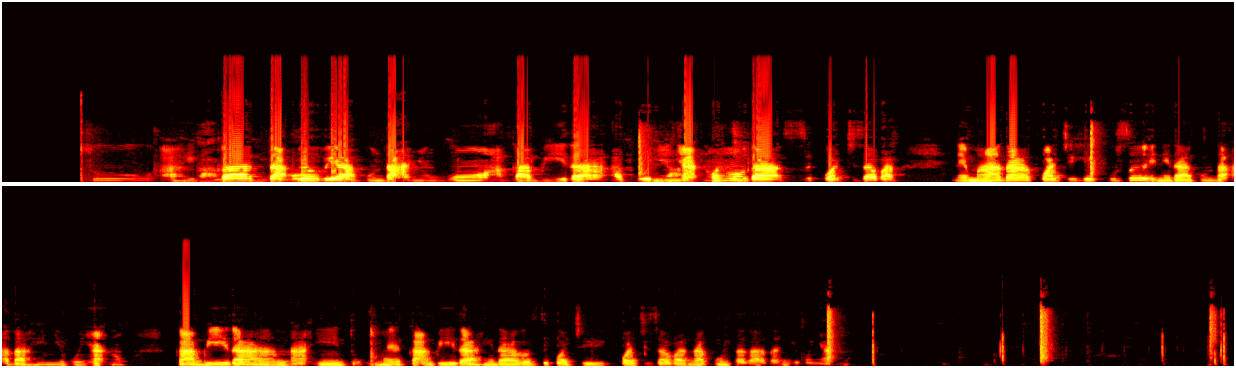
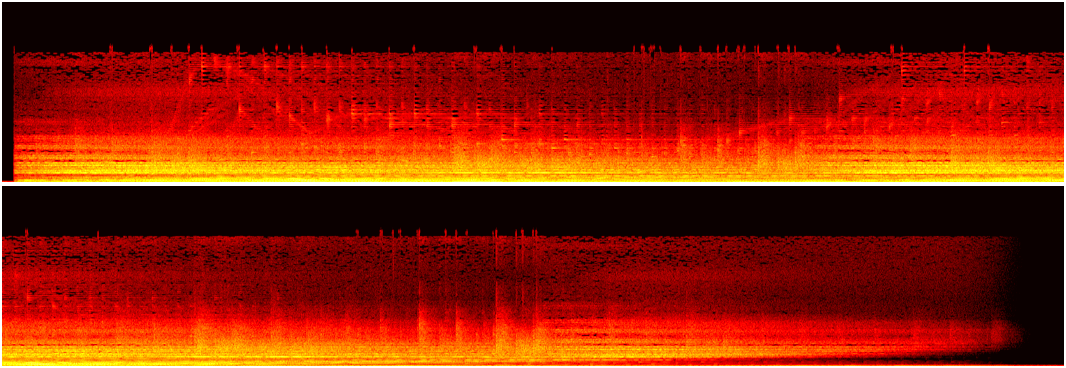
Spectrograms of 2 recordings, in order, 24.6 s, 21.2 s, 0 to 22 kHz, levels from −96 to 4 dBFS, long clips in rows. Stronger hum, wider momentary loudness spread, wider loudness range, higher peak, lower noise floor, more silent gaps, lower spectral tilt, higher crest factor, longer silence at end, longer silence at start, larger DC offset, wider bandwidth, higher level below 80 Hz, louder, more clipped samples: neither; first, 19 LU vs 10 LU; first, 18 LU vs 11 LU; about the same, 0 dBFS vs -2 dBFS; first, under -90 dBFS vs -50 dBFS; neither; about the same, -5 dB/octave vs -6 dB/octave; about the same, 16 dB vs 16 dB; second, 0.2 s vs 1.1 s; first, 1.05 s vs 0.1 s; neither; second, 12 kHz vs 15 kHz; second, -62 dBFS vs -22 dBFS; first, -15 LUFS vs -18 LUFS; first, 0.3% vs under 0.1%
